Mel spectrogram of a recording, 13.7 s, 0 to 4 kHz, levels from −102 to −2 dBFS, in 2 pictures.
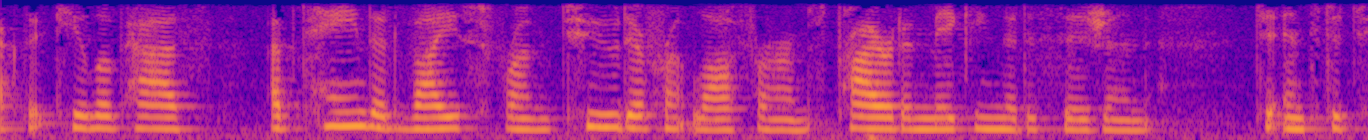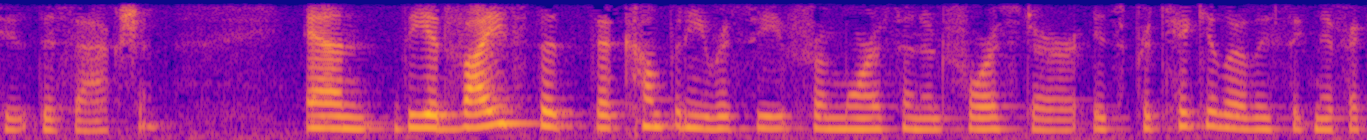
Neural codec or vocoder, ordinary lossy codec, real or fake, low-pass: none; AAC, 32 kbps; real; 3.6 kHz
